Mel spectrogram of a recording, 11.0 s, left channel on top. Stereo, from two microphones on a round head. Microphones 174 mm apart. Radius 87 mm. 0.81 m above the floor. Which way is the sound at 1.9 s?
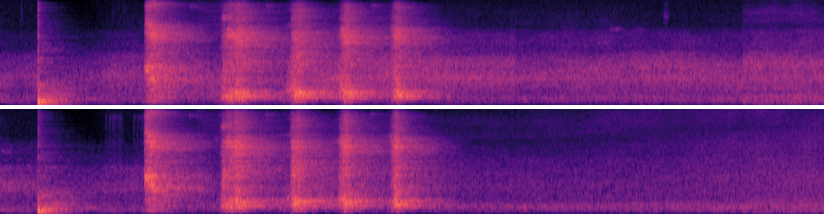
50° right (ahead or behind).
